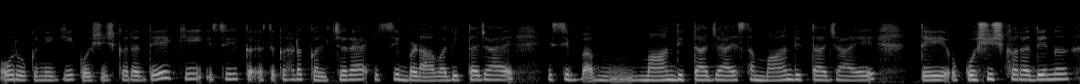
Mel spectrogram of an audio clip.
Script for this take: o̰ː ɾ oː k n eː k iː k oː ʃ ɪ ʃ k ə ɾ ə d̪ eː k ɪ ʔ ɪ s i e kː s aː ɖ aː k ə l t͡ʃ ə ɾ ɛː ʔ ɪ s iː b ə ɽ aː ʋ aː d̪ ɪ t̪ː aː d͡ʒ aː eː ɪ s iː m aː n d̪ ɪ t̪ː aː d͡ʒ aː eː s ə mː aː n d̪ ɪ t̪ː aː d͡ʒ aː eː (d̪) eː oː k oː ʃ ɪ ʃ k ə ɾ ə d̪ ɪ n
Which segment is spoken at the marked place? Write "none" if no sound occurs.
t̪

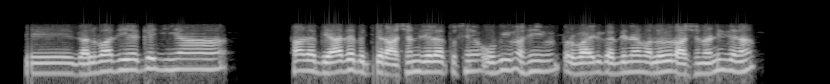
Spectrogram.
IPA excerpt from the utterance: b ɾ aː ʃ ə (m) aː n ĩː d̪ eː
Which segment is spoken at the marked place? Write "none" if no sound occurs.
n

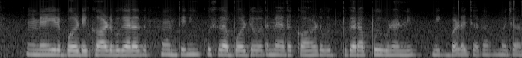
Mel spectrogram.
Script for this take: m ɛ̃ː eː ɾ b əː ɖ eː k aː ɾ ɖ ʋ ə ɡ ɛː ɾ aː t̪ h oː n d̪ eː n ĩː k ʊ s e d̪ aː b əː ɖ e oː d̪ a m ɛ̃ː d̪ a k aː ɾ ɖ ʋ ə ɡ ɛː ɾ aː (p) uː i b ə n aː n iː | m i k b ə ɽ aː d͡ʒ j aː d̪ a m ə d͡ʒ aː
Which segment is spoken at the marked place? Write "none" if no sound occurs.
p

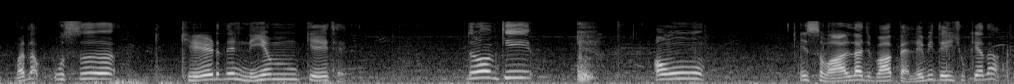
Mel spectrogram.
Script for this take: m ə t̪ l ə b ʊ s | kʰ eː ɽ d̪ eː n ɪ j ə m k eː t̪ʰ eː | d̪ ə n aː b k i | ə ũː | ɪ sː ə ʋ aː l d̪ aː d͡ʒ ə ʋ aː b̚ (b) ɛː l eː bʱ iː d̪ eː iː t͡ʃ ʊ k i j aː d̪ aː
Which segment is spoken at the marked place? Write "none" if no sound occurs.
p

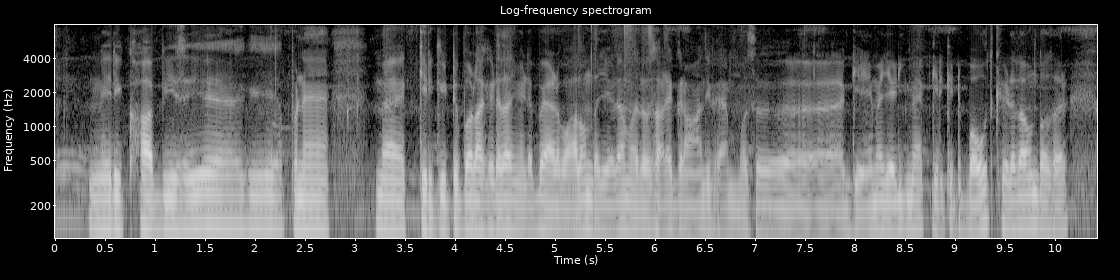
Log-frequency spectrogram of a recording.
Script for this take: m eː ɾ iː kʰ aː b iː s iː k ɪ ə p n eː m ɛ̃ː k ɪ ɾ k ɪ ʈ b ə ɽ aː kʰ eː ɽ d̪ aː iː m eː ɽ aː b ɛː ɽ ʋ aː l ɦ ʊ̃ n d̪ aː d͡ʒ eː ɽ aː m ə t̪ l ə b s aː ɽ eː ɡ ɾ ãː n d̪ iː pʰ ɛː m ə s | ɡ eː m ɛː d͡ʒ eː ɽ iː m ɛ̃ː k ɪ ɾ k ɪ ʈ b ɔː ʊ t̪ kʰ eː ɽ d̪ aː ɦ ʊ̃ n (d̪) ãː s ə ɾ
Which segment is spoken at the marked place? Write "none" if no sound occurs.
d̪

